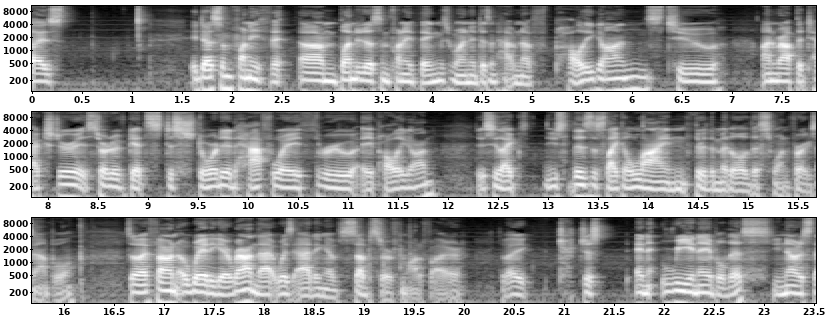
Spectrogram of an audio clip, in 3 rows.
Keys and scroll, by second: 11.4 Tab, 16.2 Tab.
